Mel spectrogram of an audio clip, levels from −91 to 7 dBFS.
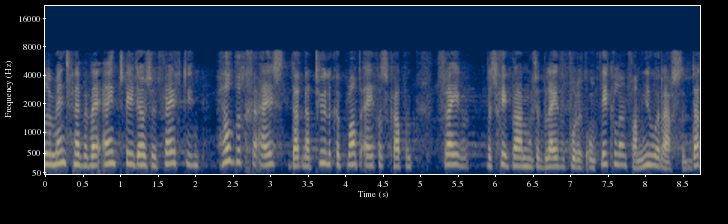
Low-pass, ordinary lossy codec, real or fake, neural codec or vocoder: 7.2 kHz; none; fake; codec, 16 kHz in and 24 kHz out, 1.1 kbps, FireRedTTS-2 codec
